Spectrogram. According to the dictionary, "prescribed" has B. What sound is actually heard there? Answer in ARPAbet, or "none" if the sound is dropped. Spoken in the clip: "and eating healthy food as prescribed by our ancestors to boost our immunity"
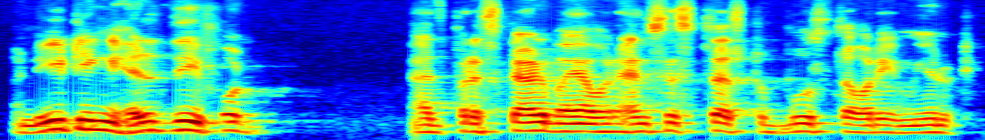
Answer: none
